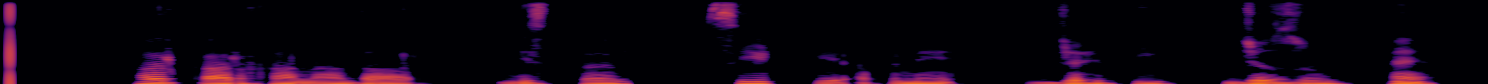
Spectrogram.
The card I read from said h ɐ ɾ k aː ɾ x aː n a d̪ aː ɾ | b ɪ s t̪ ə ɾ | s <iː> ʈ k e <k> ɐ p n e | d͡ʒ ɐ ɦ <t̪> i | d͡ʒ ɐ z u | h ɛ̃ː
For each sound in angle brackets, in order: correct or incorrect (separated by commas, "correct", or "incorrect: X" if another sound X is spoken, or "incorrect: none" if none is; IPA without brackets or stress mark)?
correct, incorrect: ʔ, correct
